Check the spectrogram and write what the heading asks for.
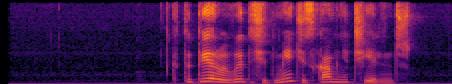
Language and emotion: Russian, neutral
